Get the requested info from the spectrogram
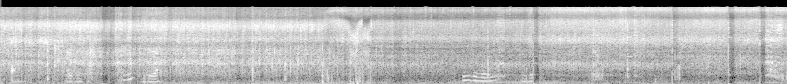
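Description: Sliced onions, garlic and whole spices sizzling steadily in hot oil in a wide karahi, with a spatula scraping and knocking against the pan now and then as they are stirred.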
